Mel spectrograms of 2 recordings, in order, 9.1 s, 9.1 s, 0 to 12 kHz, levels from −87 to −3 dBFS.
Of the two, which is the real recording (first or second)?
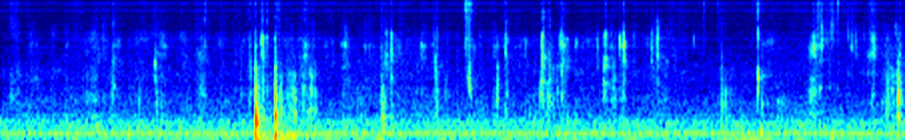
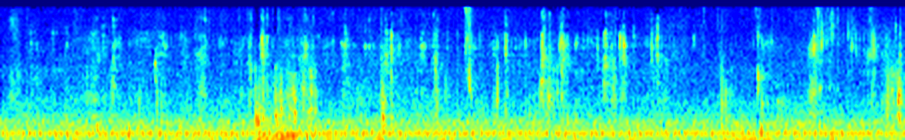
second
